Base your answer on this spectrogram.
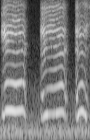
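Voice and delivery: high, repeated mock stabbing noise; short squeaked horror sting; horror-movie stabs. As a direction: imitate slasher music with short eh's. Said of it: "he be screaming like Jason is behind him".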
